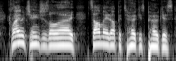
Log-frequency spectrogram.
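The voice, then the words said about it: Weak Donald Trump impression. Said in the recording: “It's like Trump went, climate change is a lie. That's not him. ... I can't do a Trump impression.”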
